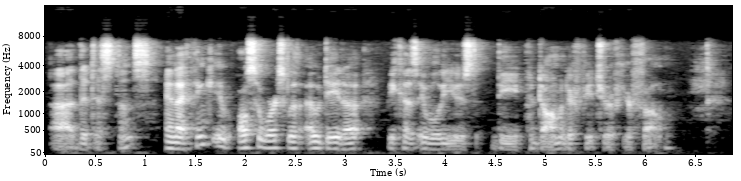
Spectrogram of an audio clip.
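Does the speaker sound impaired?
No.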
